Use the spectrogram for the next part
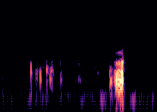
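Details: Male stomach growl: a run of soft gurgles, then a louder low rolling growl; normal borborygmi from gas and fluid moving through the gut.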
